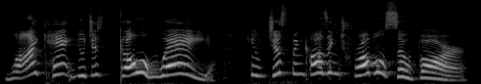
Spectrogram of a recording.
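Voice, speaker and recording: A woman voicing young female cartoon ponies in a theatrical, expressive fan-fiction reading, by turns exasperated and fussy. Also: very high voice, a little slow, heavily acted.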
